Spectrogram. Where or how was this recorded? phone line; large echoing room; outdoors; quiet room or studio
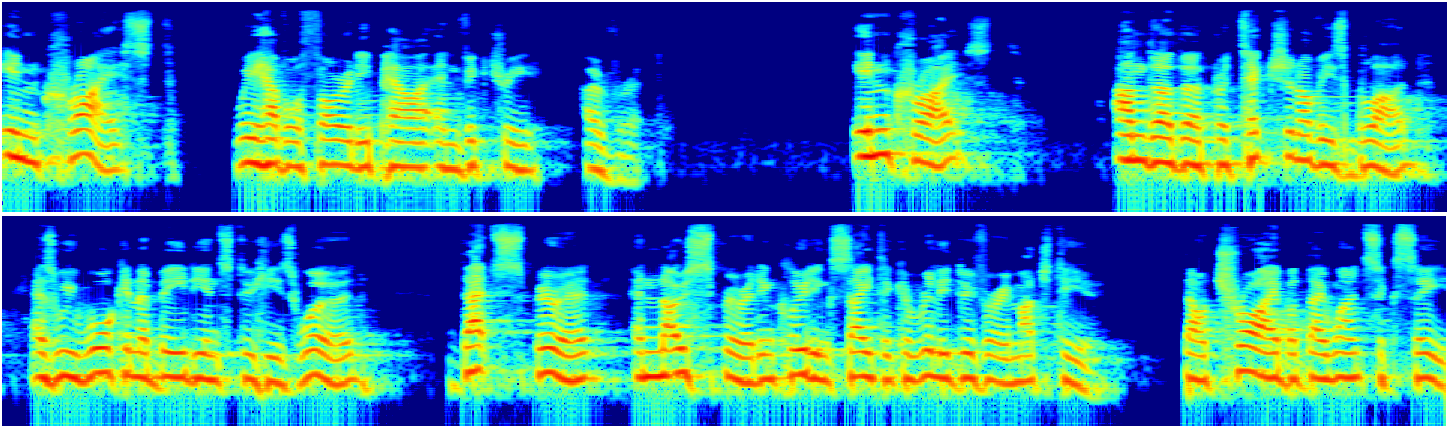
large echoing room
